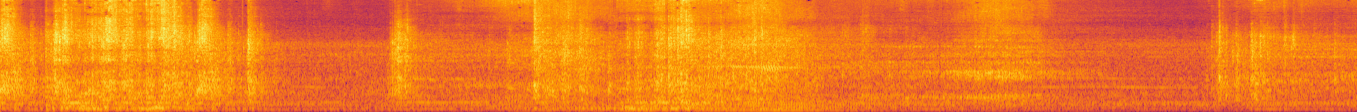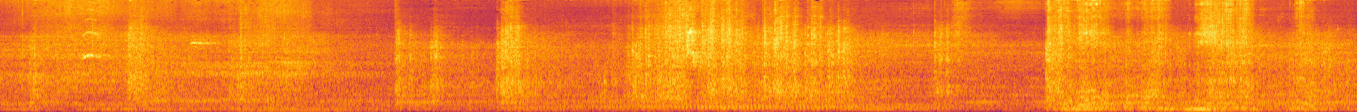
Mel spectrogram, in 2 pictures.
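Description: Backhoe loader's diesel engine running and working under load, its level rising and falling as the bucket digs soil from a trench and swings it over to dump into a tipper truck, with scraping and knocks from the bucket in the earth.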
